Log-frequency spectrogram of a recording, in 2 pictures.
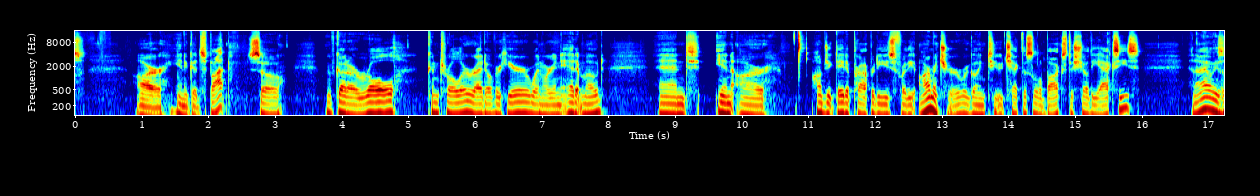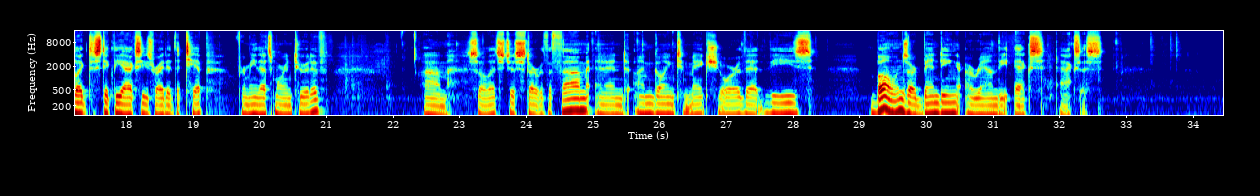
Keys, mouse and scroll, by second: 15.5 click, 16.8-20.0 drag, 22.2-23.6 middle drag, 23.6 click, 24.0-25.0 middle drag, 25.0 click, 25.7 click, 26.2-27.6 middle drag, 27.6-28.1 scroll up 6, 28.1-30.3 middle drag, 30.4 middle click, 32.9-34.4 drag.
